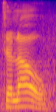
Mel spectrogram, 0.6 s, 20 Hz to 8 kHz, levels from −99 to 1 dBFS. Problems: constant background noise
